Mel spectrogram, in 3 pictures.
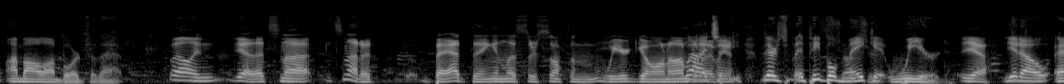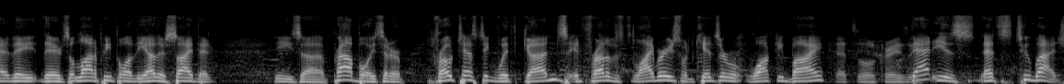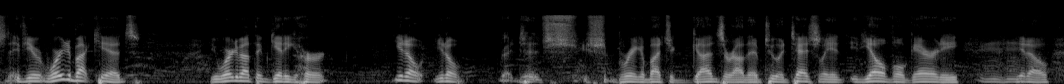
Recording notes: The Comix Zone had him cornered at The Wyoming Pop Culture Con 2023, and though it was a live stream.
